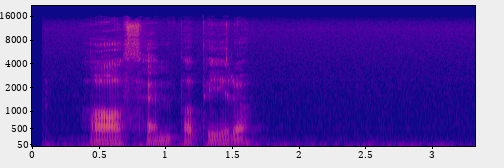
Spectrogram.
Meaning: definite plural of A5-papir
- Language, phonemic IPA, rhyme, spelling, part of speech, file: Norwegian Bokmål, /ˈɑːfɛmpapiːra/, -iːra, A5-papira, noun, NB - Pronunciation of Norwegian Bokmål «A5-papira».ogg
